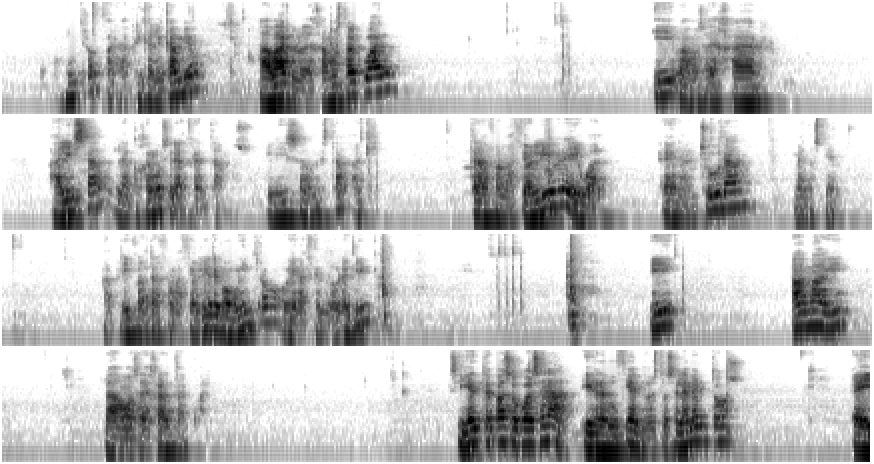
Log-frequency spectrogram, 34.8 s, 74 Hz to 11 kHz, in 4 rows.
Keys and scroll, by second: 13.5 super+t, 17.5 Return.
